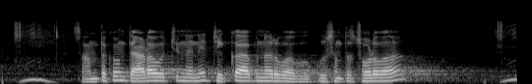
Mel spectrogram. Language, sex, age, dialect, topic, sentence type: Telugu, male, 31-35, Utterandhra, banking, statement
